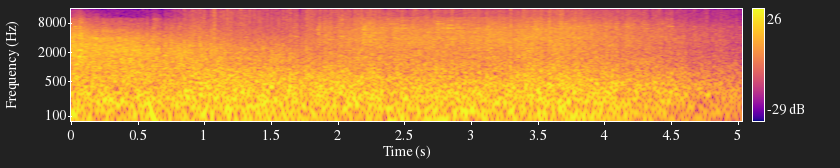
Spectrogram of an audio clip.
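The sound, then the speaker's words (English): A massive, sustained rumbling roar with crackling and thudding debris, loud and dense throughout the five seconds, like a structure collapsing in an explosive crash, easing slightly at the end. No voices. “They began to rise up from the building just as it started to collapse.”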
